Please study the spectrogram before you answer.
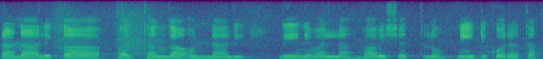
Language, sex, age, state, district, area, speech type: Telugu, female, 18-30, Telangana, Ranga Reddy, urban, spontaneous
